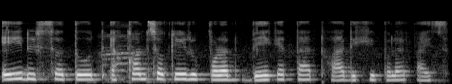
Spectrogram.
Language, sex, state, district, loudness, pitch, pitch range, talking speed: Assamese, female, Assam, Kamrup Metropolitan, -16 LUFS, 220 Hz, 205-235 Hz, 130 wpm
